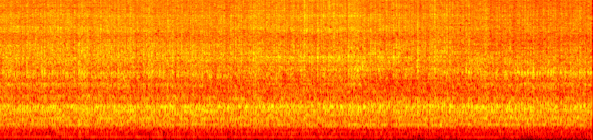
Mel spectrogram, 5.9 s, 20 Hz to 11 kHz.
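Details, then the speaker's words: 2003 Chevy Trailblazer petrol engine idling with a fast, steady metallic rattling/knocking. A shop blamed the fan clutch, but the noise persists after replacing it; the owner feels by touch where it may come from, unsure. "got a a noise in here sound like a rattling or knocking noise uh took it to Sears Automotive and they said that it was the fan clutch so I replaced the fan clutch"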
